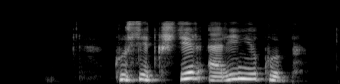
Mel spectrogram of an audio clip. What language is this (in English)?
Kazakh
